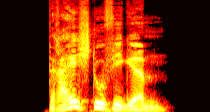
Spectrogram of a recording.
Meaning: strong dative masculine/neuter singular of dreistufig
- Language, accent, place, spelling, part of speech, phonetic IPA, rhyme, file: German, Germany, Berlin, dreistufigem, adjective, [ˈdʁaɪ̯ˌʃtuːfɪɡəm], -aɪ̯ʃtuːfɪɡəm, De-dreistufigem.ogg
